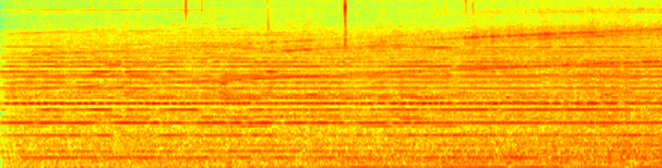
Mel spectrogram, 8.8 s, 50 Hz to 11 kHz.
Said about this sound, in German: Genau, das ist relativ am Anfang dann des Stücks, wenn der Helikopter aufsteigt oder alle 4 Helikopter aufsteigen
